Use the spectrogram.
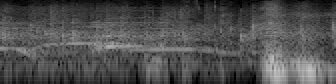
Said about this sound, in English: Yeah! Don't make the audience applaud forever.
